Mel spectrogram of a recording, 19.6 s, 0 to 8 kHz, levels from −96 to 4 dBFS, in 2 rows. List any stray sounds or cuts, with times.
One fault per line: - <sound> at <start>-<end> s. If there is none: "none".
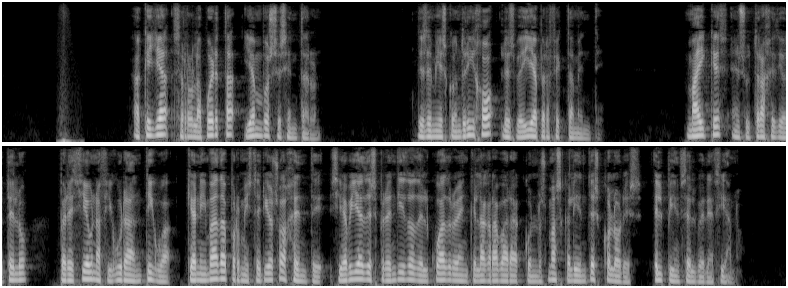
- whoosh at 0.7-1.0 s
